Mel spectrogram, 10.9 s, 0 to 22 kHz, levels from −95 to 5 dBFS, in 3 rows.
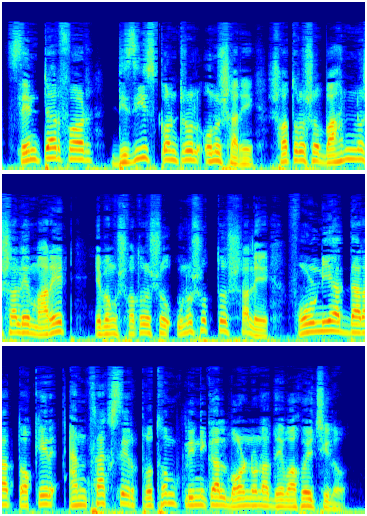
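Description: From start to finish the speech carries plainly audible damage, most likely Vorbis compression at a low setting, around 35 kbps. The treble is coarsely quantised, so fine detail turns to grainy hiss. Tones sound roughened. Consonant attacks are blurred and smeared.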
